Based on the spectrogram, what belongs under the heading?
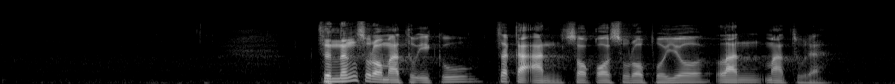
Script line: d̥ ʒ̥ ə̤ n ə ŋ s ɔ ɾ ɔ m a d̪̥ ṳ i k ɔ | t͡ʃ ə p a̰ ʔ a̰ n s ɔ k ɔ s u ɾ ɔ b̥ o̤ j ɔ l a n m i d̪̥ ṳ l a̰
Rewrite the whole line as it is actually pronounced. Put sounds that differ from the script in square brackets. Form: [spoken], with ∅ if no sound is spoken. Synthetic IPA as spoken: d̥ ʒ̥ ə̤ n ə ŋ s [u] ɾ ɔ m a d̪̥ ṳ i k [u] | t͡ʃ ə [k] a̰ ʔ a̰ n s ɔ k ɔ s u ɾ ɔ b̥ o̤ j ɔ l a n m [a] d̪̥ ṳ [ɾ] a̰

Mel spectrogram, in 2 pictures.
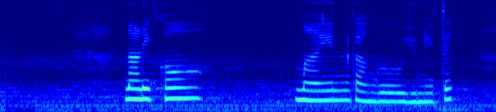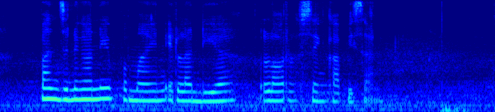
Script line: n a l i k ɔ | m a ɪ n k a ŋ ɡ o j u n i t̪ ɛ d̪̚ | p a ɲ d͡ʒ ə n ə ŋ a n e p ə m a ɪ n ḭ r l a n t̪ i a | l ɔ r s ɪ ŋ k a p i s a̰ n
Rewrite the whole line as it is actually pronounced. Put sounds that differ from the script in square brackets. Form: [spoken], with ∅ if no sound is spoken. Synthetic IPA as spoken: n a l i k ɔ | m a ɪ n k a ŋ ɡ o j u n i t̪ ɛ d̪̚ | p a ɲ d͡ʒ ə n ə ŋ a n e p ə m a ɪ n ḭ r l a n [d̪] i a | l ɔ r s ɪ ŋ k a p i s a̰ n

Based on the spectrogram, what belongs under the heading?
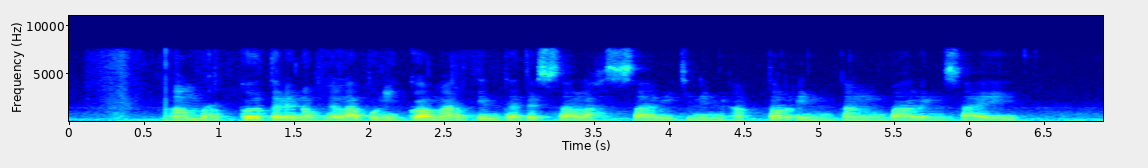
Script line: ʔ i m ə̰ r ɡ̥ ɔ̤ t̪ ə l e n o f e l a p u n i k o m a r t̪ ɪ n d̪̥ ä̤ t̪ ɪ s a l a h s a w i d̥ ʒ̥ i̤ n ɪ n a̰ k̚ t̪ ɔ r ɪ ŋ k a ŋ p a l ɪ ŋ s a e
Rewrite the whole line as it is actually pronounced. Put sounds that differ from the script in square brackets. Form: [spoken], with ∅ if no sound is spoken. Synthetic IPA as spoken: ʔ [a] m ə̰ r ɡ̥ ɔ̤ t̪ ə l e n o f e l a p u n i k [ɔ] m a r t̪ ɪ n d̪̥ ä̤ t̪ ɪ s a l a h s a w i d̥ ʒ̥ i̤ n ɪ [ŋ] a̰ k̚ t̪ ɔ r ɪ ŋ k a ŋ p a l ɪ ŋ s a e

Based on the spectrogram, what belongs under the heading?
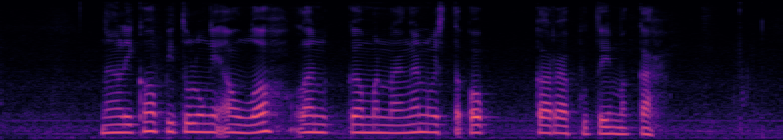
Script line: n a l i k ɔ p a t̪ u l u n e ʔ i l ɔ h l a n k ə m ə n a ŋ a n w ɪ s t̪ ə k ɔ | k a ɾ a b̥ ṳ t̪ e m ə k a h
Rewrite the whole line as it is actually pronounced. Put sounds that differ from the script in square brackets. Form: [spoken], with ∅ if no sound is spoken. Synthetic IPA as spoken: n a l i k ɔ p [i] t̪ u l u [ŋ] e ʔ [a] l ɔ h l a n k ə m ə n a ŋ a n w ɪ s t̪ ə k ɔ | k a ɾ a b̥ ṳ t̪ e m ə k a h

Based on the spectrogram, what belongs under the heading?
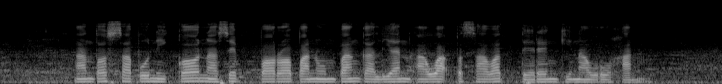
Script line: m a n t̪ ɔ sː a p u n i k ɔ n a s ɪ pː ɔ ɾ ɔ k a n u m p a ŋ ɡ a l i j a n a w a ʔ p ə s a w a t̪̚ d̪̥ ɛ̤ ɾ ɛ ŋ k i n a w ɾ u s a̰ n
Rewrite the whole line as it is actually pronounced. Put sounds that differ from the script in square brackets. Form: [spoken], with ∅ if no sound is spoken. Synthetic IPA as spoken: [ŋ] a n t̪ ɔ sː a p u n i k ɔ n a s ɪ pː ɔ ɾ ɔ [p] a n u m p a ŋ [k] a l i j a n a w a ʔ p ə s a w a t̪̚ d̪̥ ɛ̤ ɾ ɛ ŋ k i n a w ɾ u [h] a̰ n

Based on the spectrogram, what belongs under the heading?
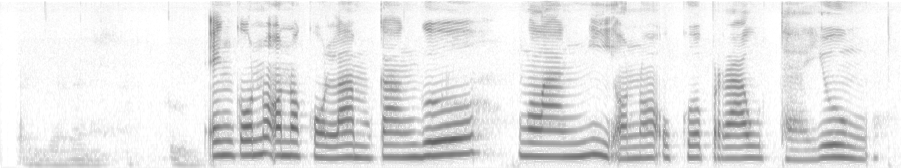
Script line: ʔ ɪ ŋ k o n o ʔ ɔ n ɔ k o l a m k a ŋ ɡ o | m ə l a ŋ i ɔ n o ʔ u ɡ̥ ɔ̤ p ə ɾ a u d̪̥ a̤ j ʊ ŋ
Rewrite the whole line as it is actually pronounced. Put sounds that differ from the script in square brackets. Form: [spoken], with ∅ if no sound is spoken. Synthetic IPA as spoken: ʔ ɪ ŋ k o n o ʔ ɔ n ɔ k o l a m k a ŋ ɡ o | [ŋ] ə l a ŋ i ɔ n [ɔ] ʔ u ɡ̥ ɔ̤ p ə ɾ a u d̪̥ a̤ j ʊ ŋ

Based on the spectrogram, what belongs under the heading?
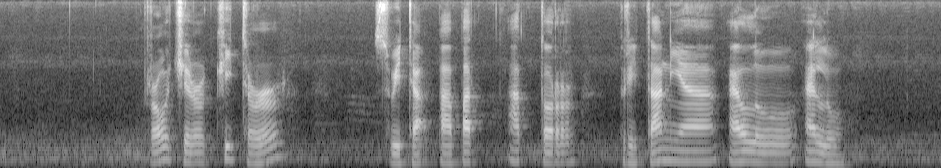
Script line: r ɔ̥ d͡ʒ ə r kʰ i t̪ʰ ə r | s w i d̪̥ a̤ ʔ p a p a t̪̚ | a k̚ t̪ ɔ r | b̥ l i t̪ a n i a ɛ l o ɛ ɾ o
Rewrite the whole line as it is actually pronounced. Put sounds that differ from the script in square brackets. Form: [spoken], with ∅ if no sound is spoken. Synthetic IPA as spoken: r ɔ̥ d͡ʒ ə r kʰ i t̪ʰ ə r | s w i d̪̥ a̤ ʔ p a p a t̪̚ | a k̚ t̪ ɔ r | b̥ [ɾ] i t̪ a n i a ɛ l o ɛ [l] o

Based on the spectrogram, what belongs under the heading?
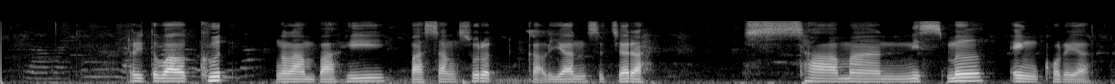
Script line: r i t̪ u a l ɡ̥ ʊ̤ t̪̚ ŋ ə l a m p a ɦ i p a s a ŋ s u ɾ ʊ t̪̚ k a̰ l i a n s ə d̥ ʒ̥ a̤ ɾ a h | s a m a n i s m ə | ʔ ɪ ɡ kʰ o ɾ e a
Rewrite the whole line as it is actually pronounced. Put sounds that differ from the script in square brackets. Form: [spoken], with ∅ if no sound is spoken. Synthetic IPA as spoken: r i t̪ u a l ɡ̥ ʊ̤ t̪̚ ŋ ə l a m p a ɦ i p a s a ŋ s u ɾ ʊ t̪̚ k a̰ l i a n s ə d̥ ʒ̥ a̤ ɾ a h | s a m a n i s m ə | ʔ ɪ [ŋ] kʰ o ɾ e a

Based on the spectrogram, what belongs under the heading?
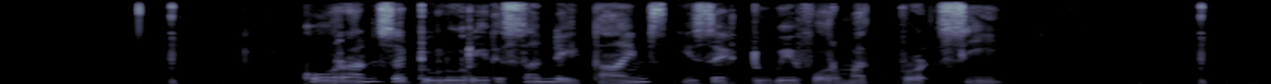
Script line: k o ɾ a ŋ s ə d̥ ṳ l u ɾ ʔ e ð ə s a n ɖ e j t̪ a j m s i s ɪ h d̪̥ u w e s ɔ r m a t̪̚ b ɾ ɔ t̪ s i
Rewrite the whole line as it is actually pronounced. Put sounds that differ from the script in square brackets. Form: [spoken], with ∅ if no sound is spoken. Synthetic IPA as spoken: k o ɾ a [n] s ə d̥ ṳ l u ɾ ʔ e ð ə s a n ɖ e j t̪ a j m s i s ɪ h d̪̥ u w e [f] ɔ r m a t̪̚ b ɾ ɔ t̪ s i

